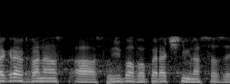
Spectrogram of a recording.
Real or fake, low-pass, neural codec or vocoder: real; 3.6 kHz; none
